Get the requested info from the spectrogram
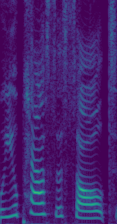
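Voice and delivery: put-on really high small child's voice. Retelling a childhood dinner, quoting own request at the table: imitating own childhood high voice. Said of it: "I had like a really high voice".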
